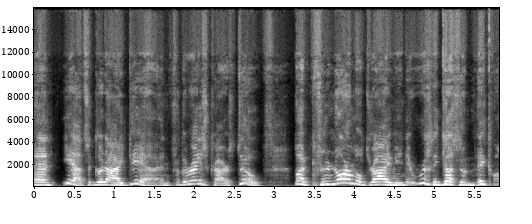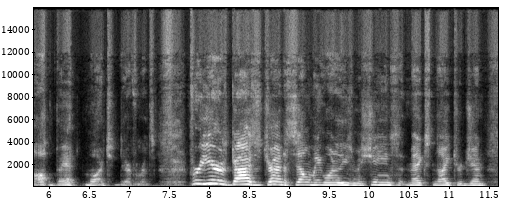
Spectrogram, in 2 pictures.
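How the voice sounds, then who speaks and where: A man's raised, projected voice, with big swings in loudness and very wide pitch swings. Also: moderate pace. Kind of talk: live Q&A answers. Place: home room. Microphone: webcam.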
